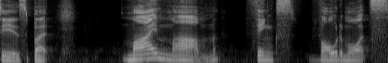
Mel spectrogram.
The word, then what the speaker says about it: Voldemort: yeah like I just she just can't say it right and you correct it's like no no it's Voldemort she's like yeah Baltimore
